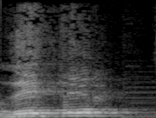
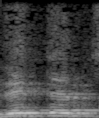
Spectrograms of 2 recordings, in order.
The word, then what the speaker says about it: Dehter: Primero, José, mi, nombre es Mario Deter, se escribe Deter, se escribe como detergente, pero con una H antes de la T.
